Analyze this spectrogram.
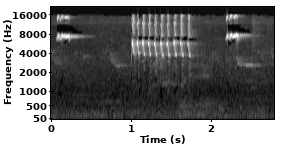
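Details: Olive-backed sunbird, a training recording for songbirds, giving a rapid burst of high buzzy trilled notes lasting under a second, between brief thin whistled notes.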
